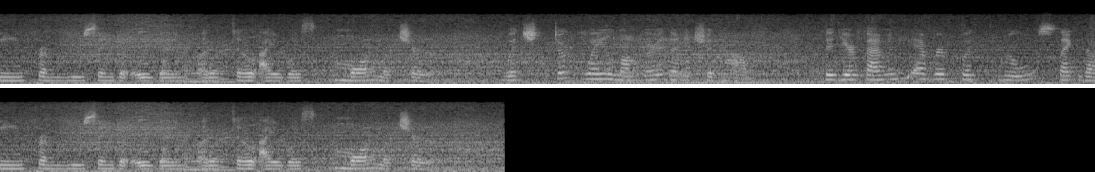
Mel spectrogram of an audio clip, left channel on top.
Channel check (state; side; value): drops out; right; at 5.1 s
